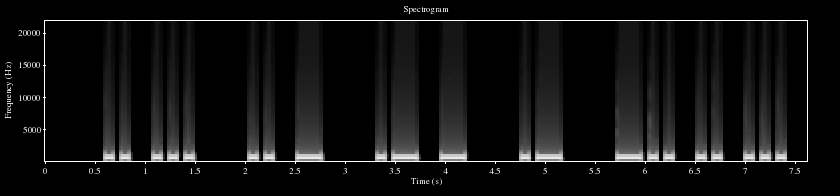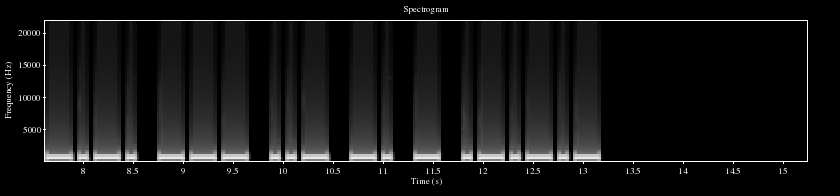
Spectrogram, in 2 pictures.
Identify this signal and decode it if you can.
Morse code, heard as a keyed tone, about 15 wpm, 700 Hz. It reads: IS IT AT A DISCOUNT.
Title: Sentences from Top 1200 Words 15wpm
